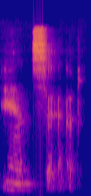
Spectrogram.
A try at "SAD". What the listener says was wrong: have to read it as an SAD, not and sad.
